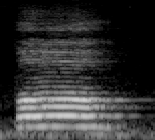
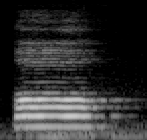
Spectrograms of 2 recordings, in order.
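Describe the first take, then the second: First: The syllable is said in the first tone. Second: The syllable is said in the first tone.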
